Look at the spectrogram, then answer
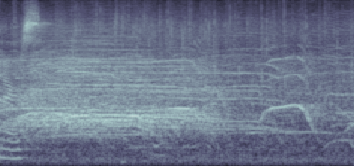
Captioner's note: audience cheering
